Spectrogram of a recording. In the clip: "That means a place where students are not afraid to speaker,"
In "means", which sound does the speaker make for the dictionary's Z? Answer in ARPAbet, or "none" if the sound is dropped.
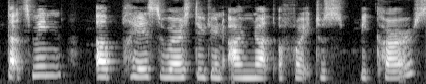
none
